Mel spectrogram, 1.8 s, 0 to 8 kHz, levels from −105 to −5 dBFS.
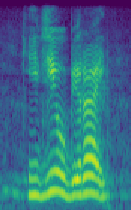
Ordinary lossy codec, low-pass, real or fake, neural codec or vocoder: none; 7.2 kHz; fake; codec, 16 kHz, 16 kbps, FunCodec, trained on Chinese and English, 50 frames a second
